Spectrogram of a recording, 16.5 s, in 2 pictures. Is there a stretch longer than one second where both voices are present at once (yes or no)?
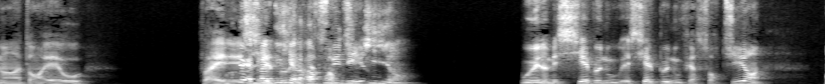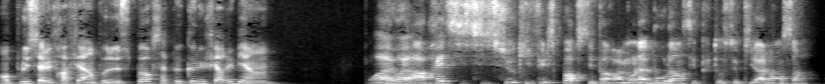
yes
